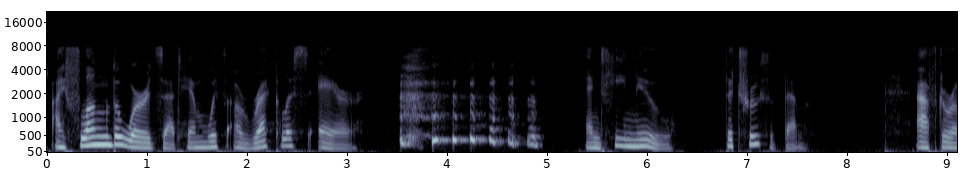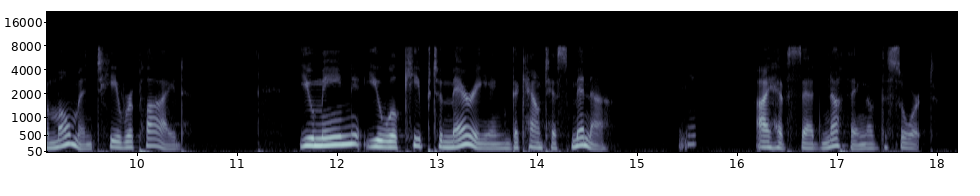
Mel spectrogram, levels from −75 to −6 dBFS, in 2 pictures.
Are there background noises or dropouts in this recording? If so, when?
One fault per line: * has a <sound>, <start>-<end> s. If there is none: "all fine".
* has a laugh, 3.5-5.0 s
* has a laugh, 15.4-15.6 s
